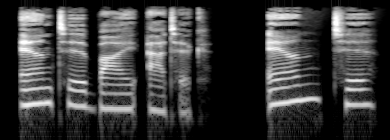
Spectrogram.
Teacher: Stress by and keep tick light.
